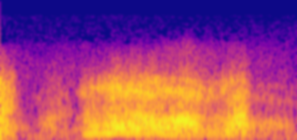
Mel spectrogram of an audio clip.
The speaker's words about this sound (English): The ferocious brute, a fearsome monster, climbs out of the pit. Swinging forward clumsily but swiftly, the hideous features contorted with black rage, the brute roars out his challenge.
